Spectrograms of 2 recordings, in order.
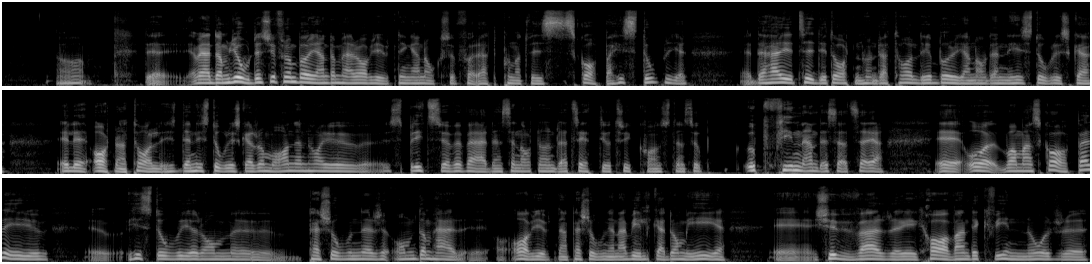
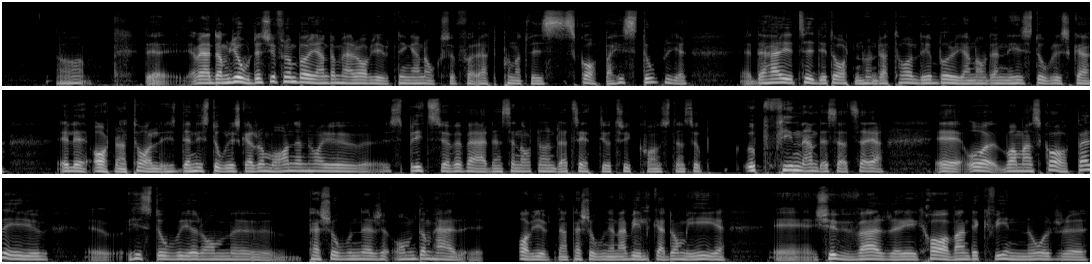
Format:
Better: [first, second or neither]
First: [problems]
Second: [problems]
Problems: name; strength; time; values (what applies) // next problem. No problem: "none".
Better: first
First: none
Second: audio cutting out; at 27 s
